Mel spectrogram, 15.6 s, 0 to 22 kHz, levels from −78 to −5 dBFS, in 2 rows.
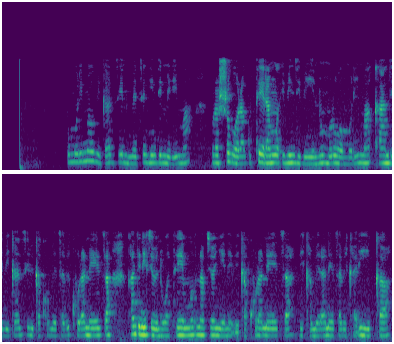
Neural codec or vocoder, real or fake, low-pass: none; real; 5.4 kHz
